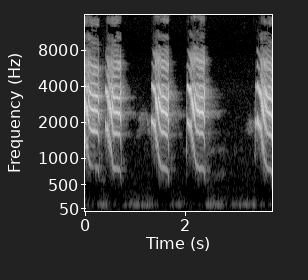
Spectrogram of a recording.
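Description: Jungle babbler giving harsh, nasal squawking calls in short bursts, five in under four seconds, each falling in pitch; low rumbling noise in the background.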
